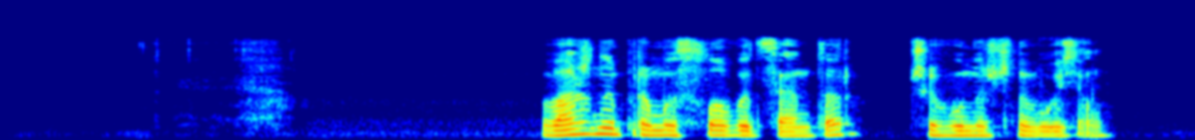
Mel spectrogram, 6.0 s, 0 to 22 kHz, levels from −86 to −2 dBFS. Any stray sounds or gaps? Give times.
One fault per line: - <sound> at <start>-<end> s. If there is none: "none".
none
